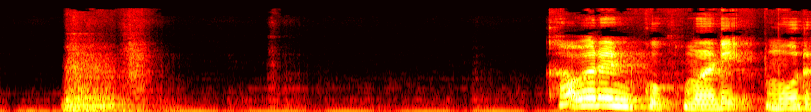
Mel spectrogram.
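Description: A metal lid clanks down onto a pot.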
